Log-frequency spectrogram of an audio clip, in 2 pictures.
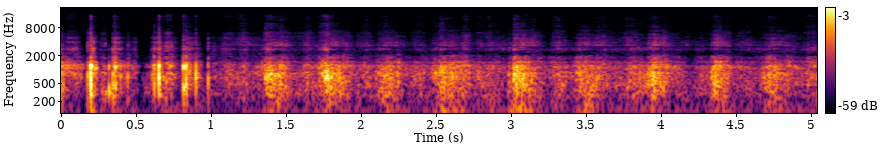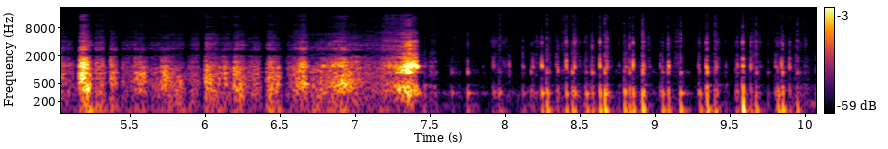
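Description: Fingertips and nails tap and scratch a hollow kraft cardboard product box held above the mic, making a dense, dry rustle of quick scratches and soft midrange taps. A sharp, louder tap lands near the seven-second mark, after which the sound turns quieter and sparser, with lighter, scattered taps until the end.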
